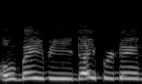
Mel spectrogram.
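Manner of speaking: terrible, very high, drawn-out voice. Trying an impression of an announcer again: terrible Dick Vitale impression. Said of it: "that's a terrible impression".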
